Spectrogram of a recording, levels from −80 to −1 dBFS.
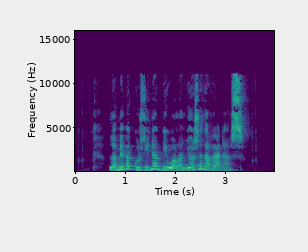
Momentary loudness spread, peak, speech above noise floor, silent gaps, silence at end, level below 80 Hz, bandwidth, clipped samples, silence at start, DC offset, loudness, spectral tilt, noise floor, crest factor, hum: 6 LU; -12 dBFS; 37 dB; none; 0.6 s; -76 dBFS; 11.5 kHz; under 0.1%; 0.35 s; under 0.1%; -27 LUFS; -2 dB/octave; -64 dBFS; 18 dB; none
